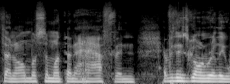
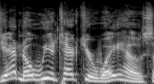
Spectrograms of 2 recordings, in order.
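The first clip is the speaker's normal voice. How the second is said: mock Canadian; 6 semitones higher, 4 dB louder than usual. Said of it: "Canada says".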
